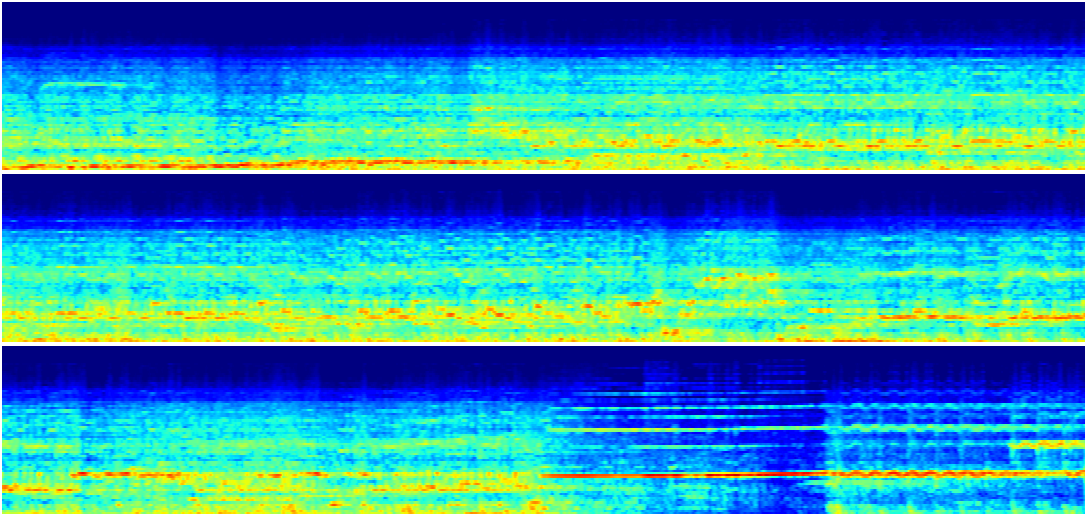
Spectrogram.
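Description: Electric guitar playing a live solo: dense runs of fast notes, then near the end a single long held high note that bends slightly upward.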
